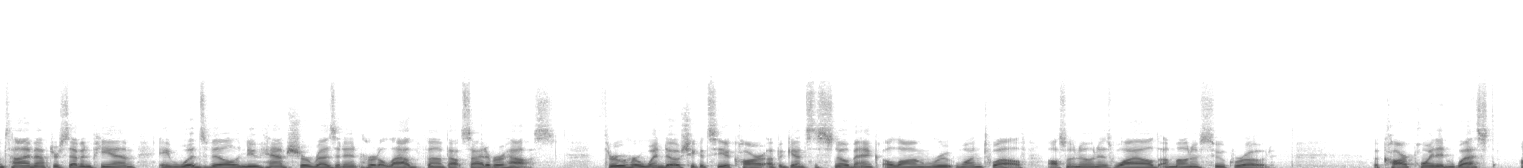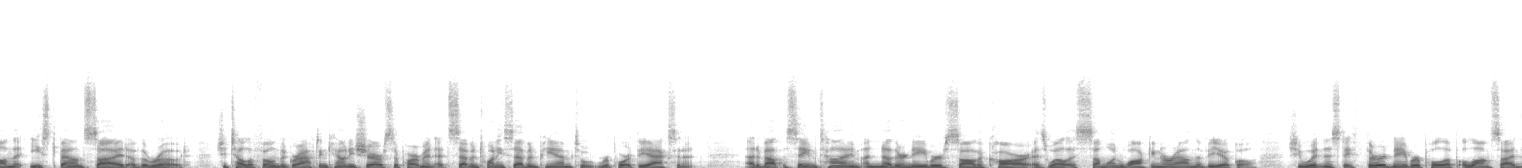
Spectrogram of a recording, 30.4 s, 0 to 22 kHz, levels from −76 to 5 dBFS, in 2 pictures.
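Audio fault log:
No fault can be heard anywhere in the clip. Nothing in the audio calls for an entry in this log.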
